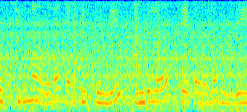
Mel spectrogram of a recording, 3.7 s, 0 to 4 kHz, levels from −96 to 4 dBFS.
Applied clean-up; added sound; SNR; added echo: none; Truck; 3 dB; none.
